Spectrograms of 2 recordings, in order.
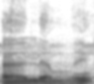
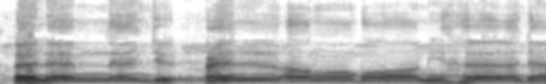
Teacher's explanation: Ingat mulut tutup tanpa dengung.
